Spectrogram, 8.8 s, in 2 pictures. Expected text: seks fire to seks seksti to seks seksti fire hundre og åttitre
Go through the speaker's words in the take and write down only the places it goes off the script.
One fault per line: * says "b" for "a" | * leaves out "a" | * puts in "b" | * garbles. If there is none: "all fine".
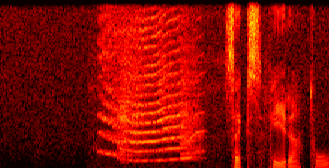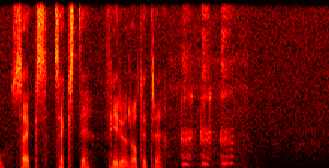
* leaves out "to seks seksti"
